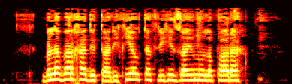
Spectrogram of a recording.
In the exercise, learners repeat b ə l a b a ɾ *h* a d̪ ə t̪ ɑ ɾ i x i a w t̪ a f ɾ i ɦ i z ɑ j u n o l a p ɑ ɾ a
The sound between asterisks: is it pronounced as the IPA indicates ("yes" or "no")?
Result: no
